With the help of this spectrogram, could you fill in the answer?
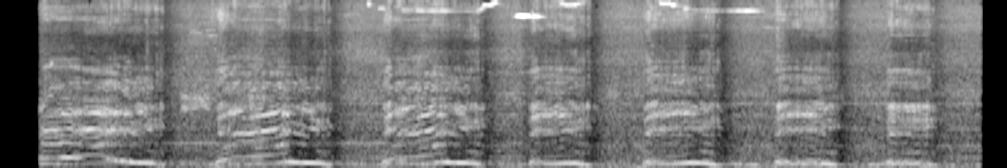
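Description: A lioness roars repeatedly in a series of deep, loud, drawn-out calls, each swelling and fading in a steady rhythm, unaccompanied by any talking.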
